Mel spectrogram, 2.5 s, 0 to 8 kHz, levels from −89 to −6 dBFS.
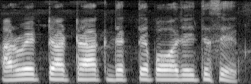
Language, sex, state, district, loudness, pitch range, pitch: Bengali, male, Assam, Hailakandi, -15 LUFS, 170-180 Hz, 175 Hz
